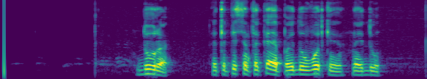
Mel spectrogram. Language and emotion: Russian, angry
